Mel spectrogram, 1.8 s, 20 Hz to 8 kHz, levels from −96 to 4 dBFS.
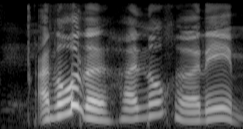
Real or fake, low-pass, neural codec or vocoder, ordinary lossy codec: real; 7.2 kHz; none; none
